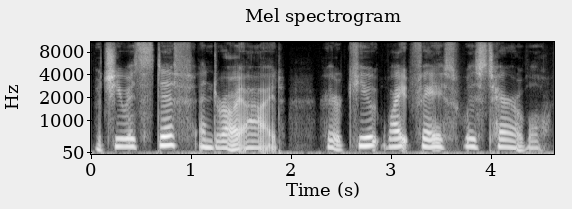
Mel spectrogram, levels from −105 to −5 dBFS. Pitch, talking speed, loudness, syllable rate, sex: 210 Hz, 170 wpm, -19 LUFS, 4.4 syllables/s, female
